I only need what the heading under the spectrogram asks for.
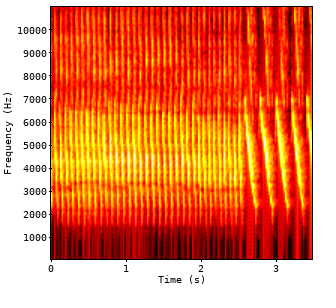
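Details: Canary singing Timbrado training song: a very fast rolling trill for about two and a half seconds, slowing into separate loud downslurred whistles.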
